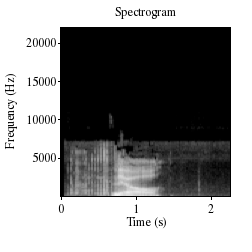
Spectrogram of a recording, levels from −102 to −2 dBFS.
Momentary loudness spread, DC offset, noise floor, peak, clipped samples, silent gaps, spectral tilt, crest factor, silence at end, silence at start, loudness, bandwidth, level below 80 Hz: 20 LU; under 0.1%; -66 dBFS; 0 dBFS; under 0.1%; none; -6 dB/octave; 18 dB; 0.95 s; 0.55 s; -15 LUFS; 7.4 kHz; -58 dBFS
